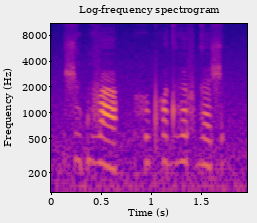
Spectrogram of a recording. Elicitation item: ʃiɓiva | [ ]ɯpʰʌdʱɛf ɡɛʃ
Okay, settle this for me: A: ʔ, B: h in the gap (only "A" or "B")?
B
